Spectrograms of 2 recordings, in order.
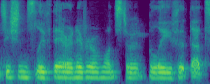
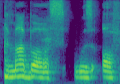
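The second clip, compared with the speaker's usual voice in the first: ordinary talk, nothing marked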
